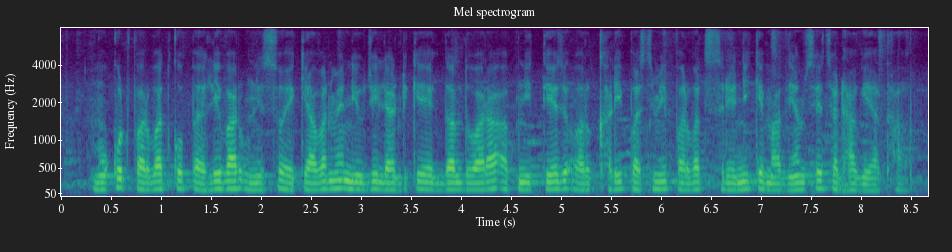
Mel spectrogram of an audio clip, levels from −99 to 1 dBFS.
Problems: background sounds at intervals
